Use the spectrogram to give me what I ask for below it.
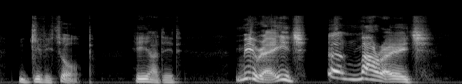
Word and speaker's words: mirage: Asked Uncle Benjamin, and not waiting for Valency to give it up, he added, Mirage and marriage. M-I-R-A-G-E is pronounced mirage, said Valency shortly, picking up her tea and her beans.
